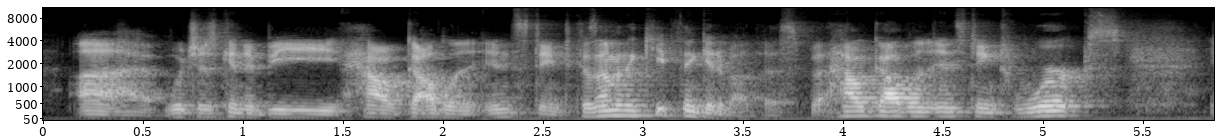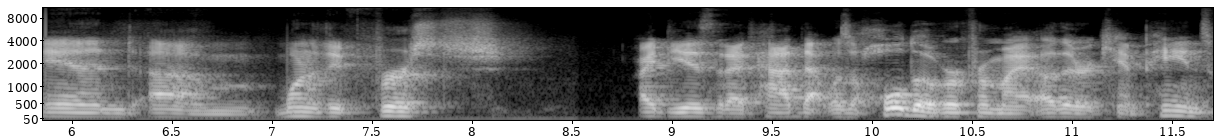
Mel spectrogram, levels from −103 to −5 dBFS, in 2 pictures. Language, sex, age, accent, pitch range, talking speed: English, male, 30-49, American, 95-120 Hz, 195 wpm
